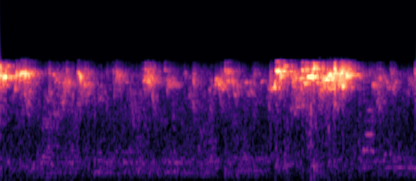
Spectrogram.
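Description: White hamster squeaking in distress while held in a constricting snake's coils: a run of high, chirp-like squeaks, loudest right at the start and again about three seconds in.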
